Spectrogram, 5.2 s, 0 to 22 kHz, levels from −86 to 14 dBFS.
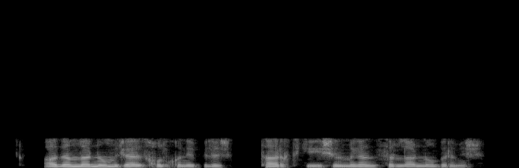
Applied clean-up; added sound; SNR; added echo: none; none; none; none.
